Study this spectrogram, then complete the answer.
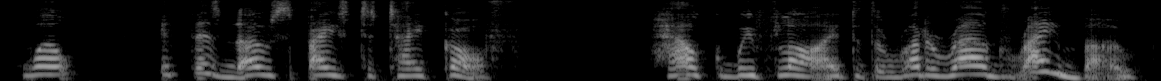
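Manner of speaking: a small crew member with a cold. Acted. A crew member with a cold asks Penelope, a lightly voiced puzzled question. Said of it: "the one with the cold said".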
